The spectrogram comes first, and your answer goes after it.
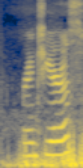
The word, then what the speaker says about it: Rancherias: about to walk the Rancheria slop that is how the staff pronounces it so that is how I will pronounce it but I'm at the West rancheras trail head only one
